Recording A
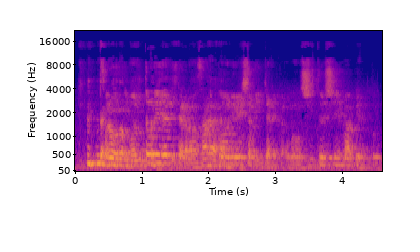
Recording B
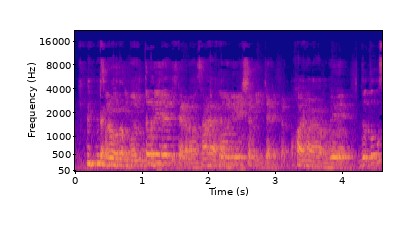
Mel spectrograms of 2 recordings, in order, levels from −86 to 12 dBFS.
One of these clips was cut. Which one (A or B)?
A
